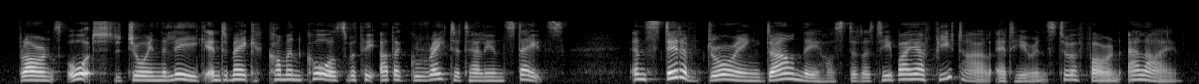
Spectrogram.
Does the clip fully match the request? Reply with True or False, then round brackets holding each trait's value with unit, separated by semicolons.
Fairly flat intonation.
False (4.6 semitones)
